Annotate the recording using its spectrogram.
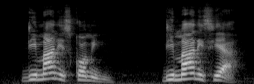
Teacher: But of course we say the is a voiced dental fricative.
